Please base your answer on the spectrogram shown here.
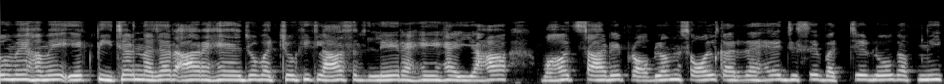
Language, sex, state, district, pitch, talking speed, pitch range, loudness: Hindi, male, Chhattisgarh, Bilaspur, 210 Hz, 170 wpm, 200-215 Hz, -13 LUFS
